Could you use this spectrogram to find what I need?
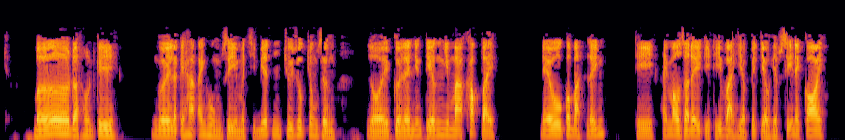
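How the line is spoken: Calm, loud call. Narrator (Vietnamese): Cậu cứ ung dung lớn tiếng gọi, nói in cả lên

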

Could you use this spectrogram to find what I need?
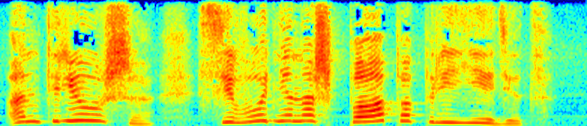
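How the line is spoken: Joyful. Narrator (Russian): радостно сказала

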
